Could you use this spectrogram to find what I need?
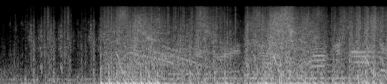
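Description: Gunfire bursts loudly nearby.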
